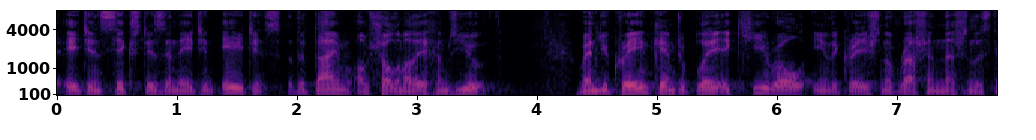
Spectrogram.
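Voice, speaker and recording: A man lecturing as a professor at a conference, partly reading from notes, with frequent hesitations. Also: mid-range voice.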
